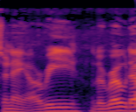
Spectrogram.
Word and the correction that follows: Ari Lennox: that what you said? What was it? – Oh, yeah, Ari Lennox, yeah.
